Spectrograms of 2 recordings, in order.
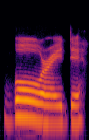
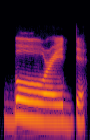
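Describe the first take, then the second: Both takes have the same delivery.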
